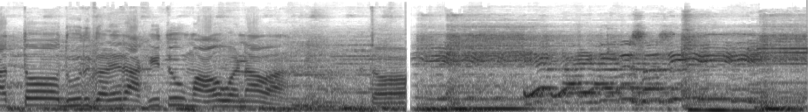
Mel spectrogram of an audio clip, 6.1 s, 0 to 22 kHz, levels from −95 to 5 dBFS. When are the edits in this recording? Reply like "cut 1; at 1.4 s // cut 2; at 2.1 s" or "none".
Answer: cut 1; at 3.1 s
